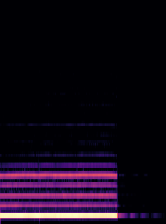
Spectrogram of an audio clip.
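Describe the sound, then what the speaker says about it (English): A recorder sounds a single steady note B, bright and close, holding for about a second before stopping abruptly and leaving a short decaying tail. "we're going to be asked to be playing B on the recorder"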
